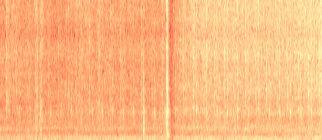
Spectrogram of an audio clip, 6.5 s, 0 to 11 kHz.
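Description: A 2005 Chevrolet 2500HD truck engine idles steadily at low volume with a faint rhythmic ticking, interrupted once by a sharp click midway.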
